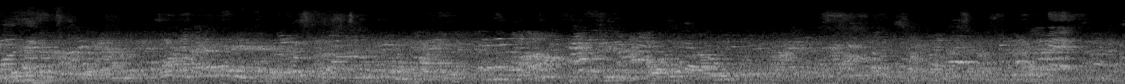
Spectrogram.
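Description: A crowd of visitors chatters in a large echoing hall.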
